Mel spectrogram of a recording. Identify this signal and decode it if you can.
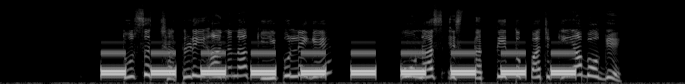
Telephone call progress tone (North American plan), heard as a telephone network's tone, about 480, 620 Hz, 0.25 s on and 0.25 s off, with speech in Dogri. Congestion tone.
